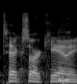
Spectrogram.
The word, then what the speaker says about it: Texarkana: Is it pronounced Texarkana? – Yeah, Texarkana.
